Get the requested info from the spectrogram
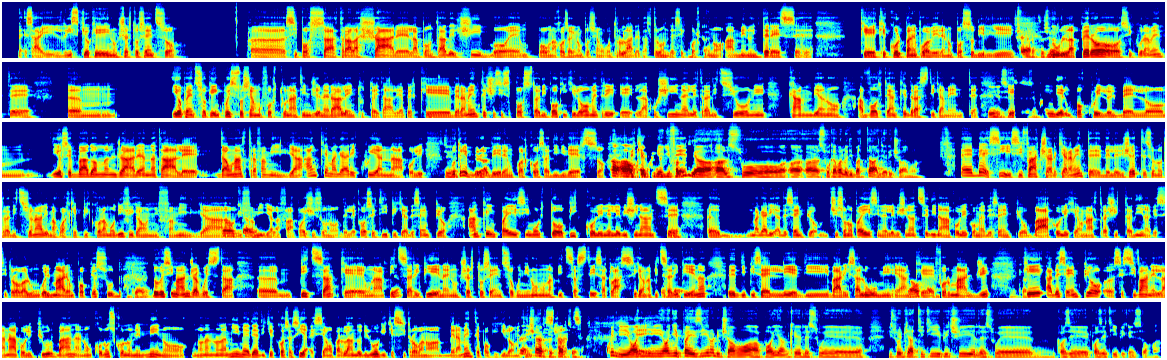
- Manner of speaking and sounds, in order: lip smack; tapping; other background noise; "minima" said as "mima"
- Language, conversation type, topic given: Italian, podcast, Qual è il ruolo delle feste nel legame col cibo?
